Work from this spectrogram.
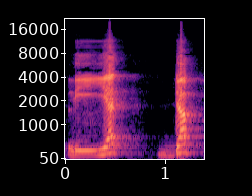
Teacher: Harusnya huruf tasdid itu langsung masuk ke hurufnya, langsung mati di situ. Lihat dab, gak boleh ada jarak pas masuk ke huruf-huruf bertasdid.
